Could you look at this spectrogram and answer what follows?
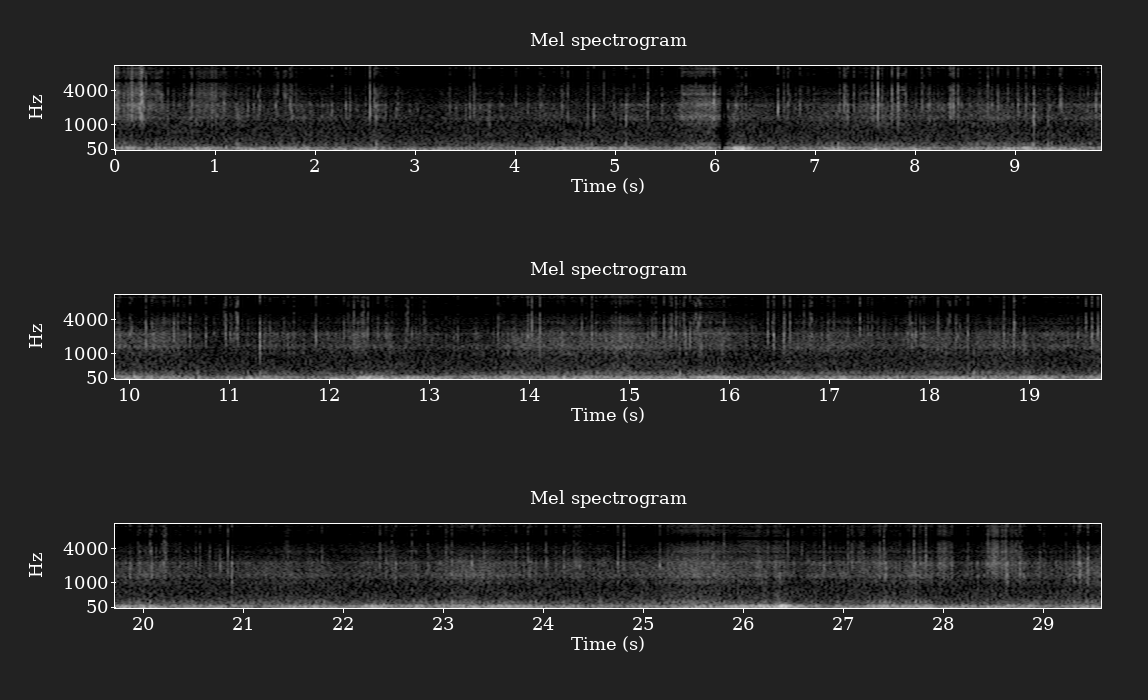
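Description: Wind rumbling on the body-mounted camera's microphone over the hiss of deep powder snow spraying as the rider descends, with a sharp knock about six seconds in and a louder surge of rumble near the end.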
